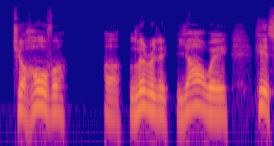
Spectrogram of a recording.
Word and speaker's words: Yahweh: spelling of god's name the tetrathon gone and pronounced yahweh from which we later derived jehovah and i'll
